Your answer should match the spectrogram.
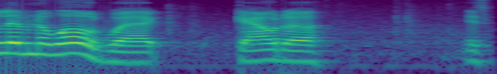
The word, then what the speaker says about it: Gouda: Gouda with the hard G.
